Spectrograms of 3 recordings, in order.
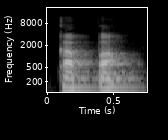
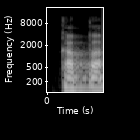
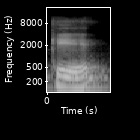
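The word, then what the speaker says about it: kappa: It should be pronounced as kapa. It's a Greek letter kapa.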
